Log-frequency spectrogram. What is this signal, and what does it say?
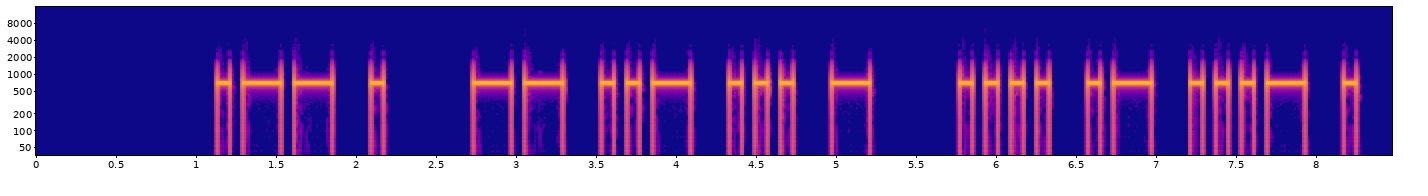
Morse code, heard as a keyed tone, about 15 wpm, 700 Hz. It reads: WE MUST HAVE
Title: Sentences from Top 1200 Words 15wpm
